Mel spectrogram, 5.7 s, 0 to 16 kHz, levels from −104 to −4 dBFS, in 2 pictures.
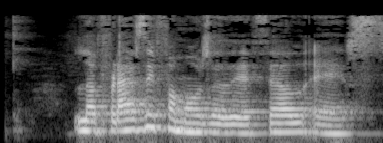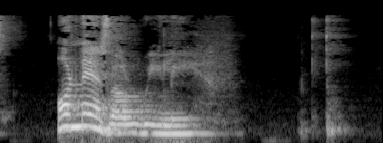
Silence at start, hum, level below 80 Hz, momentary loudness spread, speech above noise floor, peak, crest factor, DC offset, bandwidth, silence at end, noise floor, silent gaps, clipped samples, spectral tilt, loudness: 0.55 s; none; -66 dBFS; 12 LU; 45 dB; -8 dBFS; 18 dB; under 0.1%; 11.5 kHz; 0.35 s; -69 dBFS; none; under 0.1%; -5 dB/octave; -25 LUFS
